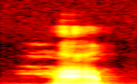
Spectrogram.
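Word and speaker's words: half: भी आपको ध्यान दीजिए यहां पर क्या लिखा है हाफ और यहां शब्द क्या है एक अंदर यल यहां पर यल साइलेंट कभी भी हाफ बोला जाता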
